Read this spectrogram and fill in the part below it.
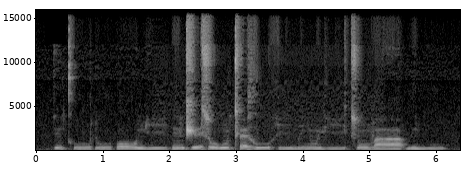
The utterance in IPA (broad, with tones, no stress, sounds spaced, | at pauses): k ĩ˨ kʰ uː˨ ɗ u˦ | oː˦ ɲ i˦ | ĩ˦ d͡ʒ e˦˨ z o˦ w ũ˦ tʰ ɛ˦ ɣ uː˦ h iː˨ m i˦ n ũ˦ j iː˦ t͡s ũ˦ β aː˨ b ĩ˦ ɲ u˦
